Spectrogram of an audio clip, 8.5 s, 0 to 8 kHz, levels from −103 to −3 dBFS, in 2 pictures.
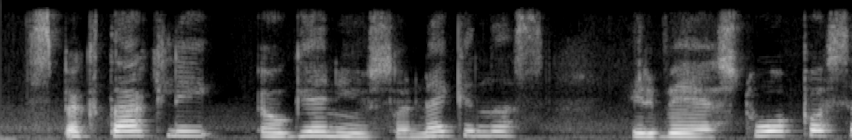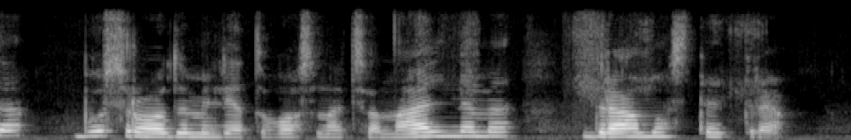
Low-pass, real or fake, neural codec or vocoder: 7.2 kHz; real; none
